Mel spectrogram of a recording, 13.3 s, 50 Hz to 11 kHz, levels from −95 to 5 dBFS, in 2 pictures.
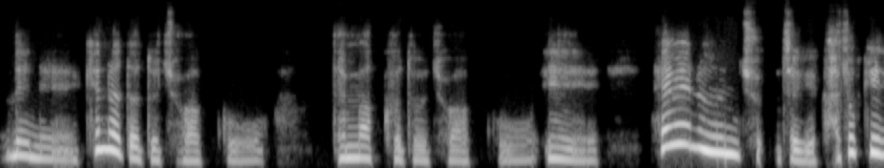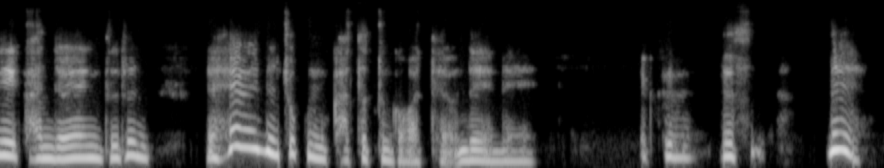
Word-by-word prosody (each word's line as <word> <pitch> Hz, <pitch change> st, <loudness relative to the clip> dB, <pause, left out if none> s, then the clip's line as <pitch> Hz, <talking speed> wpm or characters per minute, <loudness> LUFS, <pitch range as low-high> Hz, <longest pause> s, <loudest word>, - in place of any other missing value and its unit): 네네. 200 Hz, -7 st, -2 dB
캐나다도 230 Hz, -, +4 dB
좋았고 145 Hz, -, -9 dB, 0.5 s
덴마크도 190 Hz, -, -2 dB
좋았고 80 Hz, +1 st, -12 dB
예. 160 Hz, -4 st, -3 dB, 0.5 s
해외는 335 Hz, -, +8 dB
주 -, -, -2 dB, 0.2 s
저기 155 Hz, -4 st, -1 dB
가족끼리 265 Hz, -5 st, +4 dB
간 185 Hz, -1 st, -3 dB
여행들은 195 Hz, +3 st, -1 dB, 0.5 s
예 -, -, 0 dB
해외는 340 Hz, -7 st, +2 dB
쪼끔 220 Hz, -6 st, -4 dB
갔었던 160 Hz, +1 st, -8 dB
것 -, -, -9 dB
같아요. 145 Hz, -, -10 dB
네네. 150 Hz, -2 st, -4 dB, 0.8 s
예 -, -, -12 dB
그르 200 Hz, -3 st, -5 dB, 0.2 s
그랬습니다. 220 Hz, +6 st, -6 dB, 0.4 s
네. 290 Hz, -, +3 dB
190 Hz, 255 characters per minute, -21 LUFS, 160-250 Hz, 0.8 s, 해외는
